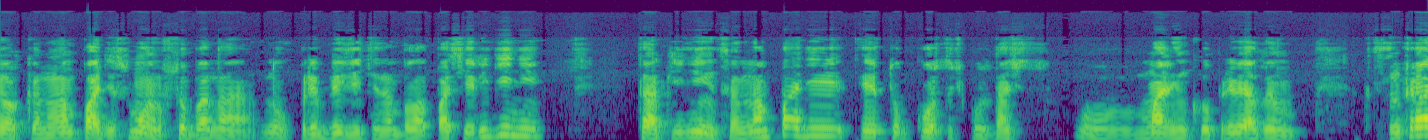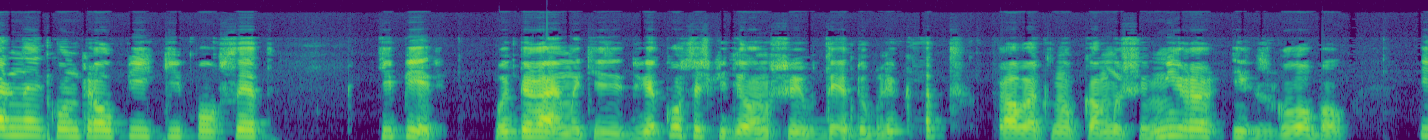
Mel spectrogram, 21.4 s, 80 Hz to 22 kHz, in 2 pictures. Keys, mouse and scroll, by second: 4.8 KP_1, 9.3 shift+click, 11.0 ctrl+p, 14.2 click, 16.8 shift+d, 18.0-20.2 right drag, 21.2-21.4 drag.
